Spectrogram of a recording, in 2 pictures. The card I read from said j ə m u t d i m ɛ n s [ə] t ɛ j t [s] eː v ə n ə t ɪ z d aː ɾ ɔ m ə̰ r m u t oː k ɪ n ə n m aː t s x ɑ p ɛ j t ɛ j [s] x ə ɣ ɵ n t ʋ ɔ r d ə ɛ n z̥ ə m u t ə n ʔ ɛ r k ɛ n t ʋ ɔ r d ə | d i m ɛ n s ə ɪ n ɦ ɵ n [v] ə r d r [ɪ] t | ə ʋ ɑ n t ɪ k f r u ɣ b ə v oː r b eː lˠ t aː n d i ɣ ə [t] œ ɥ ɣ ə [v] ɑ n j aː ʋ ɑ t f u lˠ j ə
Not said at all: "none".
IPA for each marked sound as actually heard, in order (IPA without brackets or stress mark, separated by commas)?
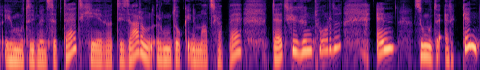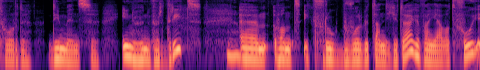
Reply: ə, x, t, v, i, t, v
